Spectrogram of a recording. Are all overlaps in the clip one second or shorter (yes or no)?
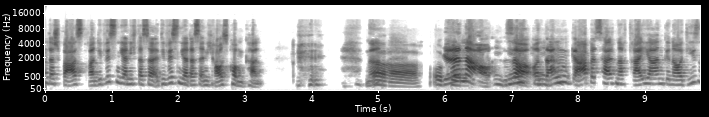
no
